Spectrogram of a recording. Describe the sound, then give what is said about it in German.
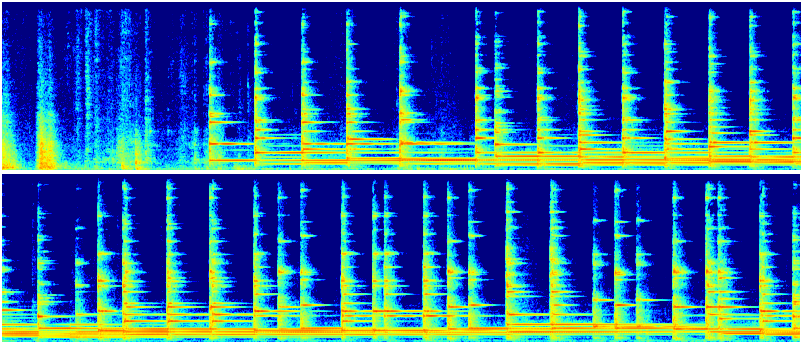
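Carillon bells ring out a steady miners' march melody, bright struck tones following one another in a regular rhythm and ringing on, loud, with no voices. “Ja, kurz das Glockenspiel mal. Ich spiele es auch bloß mal kurz an, weil auch die Kirchenglocke gleich vorläuten wird.”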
